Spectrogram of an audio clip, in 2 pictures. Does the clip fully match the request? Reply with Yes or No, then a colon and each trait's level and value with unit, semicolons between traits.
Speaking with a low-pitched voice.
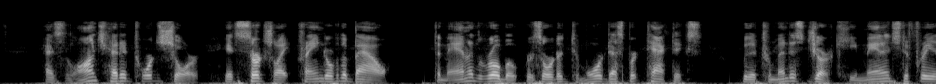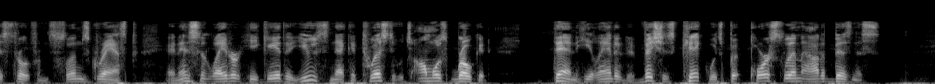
Yes: low, 130 Hz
